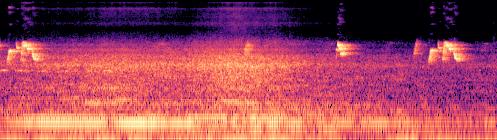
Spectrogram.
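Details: Newly bought red-whiskered bulbul uttering several short, sharp chirpy phrases spaced seconds apart, over a constant low rumble like passing traffic.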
